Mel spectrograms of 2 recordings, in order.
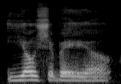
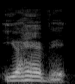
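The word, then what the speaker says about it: Jochebed: Now, I'm glad you're reading that, because for the longest I thought her name is pronounced, it depends on how you pronounce it. They'll say Yoshabel or Yoheved.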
